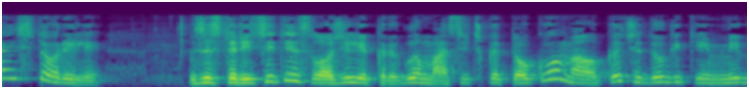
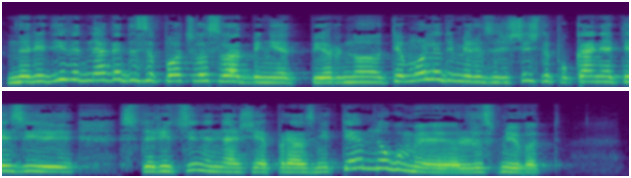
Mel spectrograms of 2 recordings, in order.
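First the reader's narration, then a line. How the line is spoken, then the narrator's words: Laughing exclamation. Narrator (Bulgarian): Тя се засмяла и възкликнала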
